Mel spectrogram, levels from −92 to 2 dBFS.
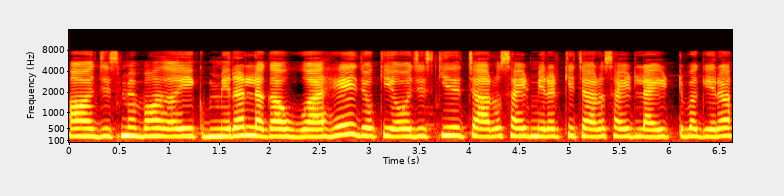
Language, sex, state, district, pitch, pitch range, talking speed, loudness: Hindi, female, Chhattisgarh, Bilaspur, 250 Hz, 240-260 Hz, 170 wpm, -14 LUFS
